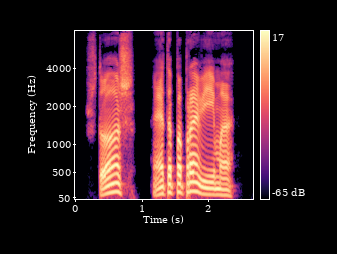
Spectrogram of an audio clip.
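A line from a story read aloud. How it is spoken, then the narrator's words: Nasal voice. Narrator (Russian): прогнусавил некромант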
